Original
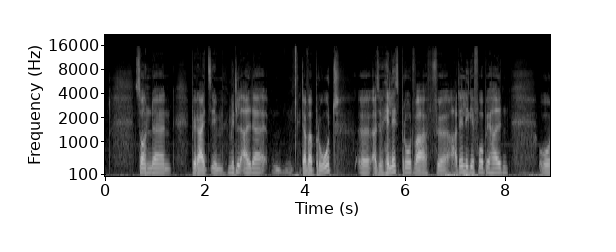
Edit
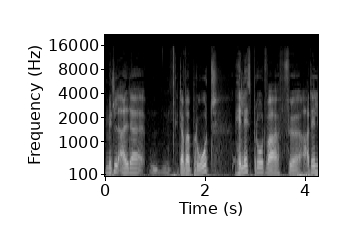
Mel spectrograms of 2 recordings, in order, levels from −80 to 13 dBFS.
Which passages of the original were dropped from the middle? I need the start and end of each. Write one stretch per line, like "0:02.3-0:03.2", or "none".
0:05.0-0:05.6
